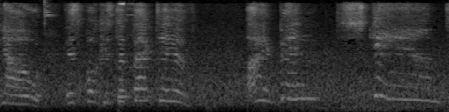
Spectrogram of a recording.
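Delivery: high, drawn-out indignant wail; hammed-up cry of being cheated; mock outrage. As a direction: protest dramatically, pitch soaring, last words stretched. Acted outrage over failed book.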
